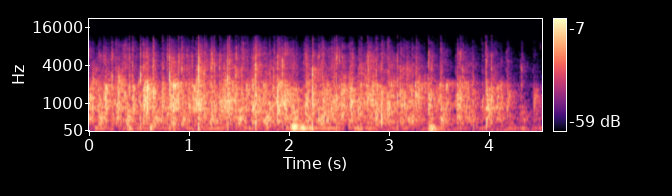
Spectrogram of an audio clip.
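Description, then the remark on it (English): An audience at an Engage ICT event applauds to thank the sponsors, a steady, dense wash of many hands clapping at a fairly even loudness throughout, with no voices breaking through. “Um, let's, so let's have a round of applause and thanks to our sponsors.”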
